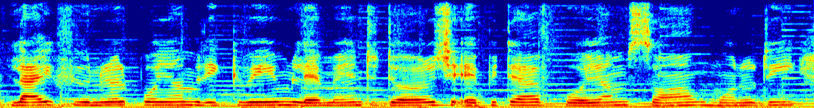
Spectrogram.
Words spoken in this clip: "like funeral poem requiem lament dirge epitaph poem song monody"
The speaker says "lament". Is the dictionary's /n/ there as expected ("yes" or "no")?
yes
